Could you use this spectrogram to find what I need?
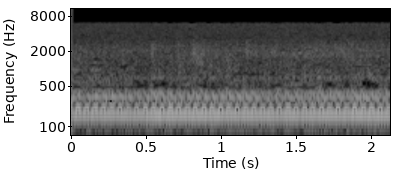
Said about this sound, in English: Listen to that motor purr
